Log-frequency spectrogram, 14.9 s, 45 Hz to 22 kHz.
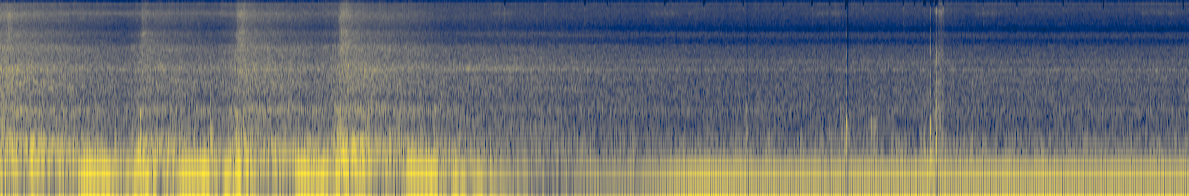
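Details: Hyundai i30 / Kia Ceed 1.4 T-GDI engine: a rough, uneven rattle through the revs that settles into a steadier run; engine rattle, cause unknown.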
